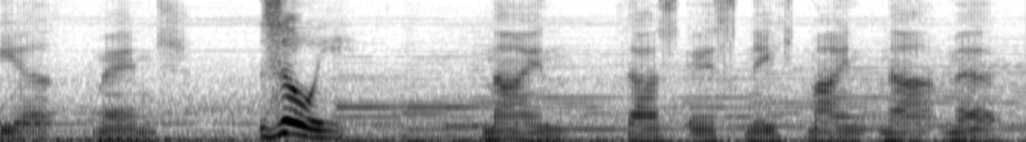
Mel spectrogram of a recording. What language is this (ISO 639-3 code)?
deu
